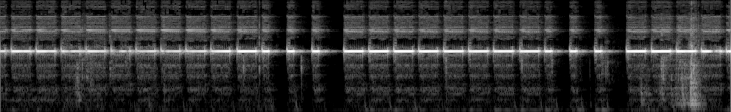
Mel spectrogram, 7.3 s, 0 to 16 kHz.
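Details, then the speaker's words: New EI 2110 multisensor fire alarm on a radio-link base, set off by smoke and tested with an EI 410 remote: piercing high beeps, about four a second, very loud. Smoke alarm sounding properly. "Oh, that was loud as hell. That was loud. Very, very loud."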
